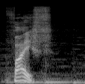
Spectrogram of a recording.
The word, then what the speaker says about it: five: know for and uh five is fife to keep the word fire distinct in some dialects huh all right this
